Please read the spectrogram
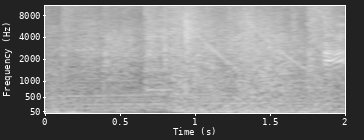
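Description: Animated-series soundtrack: dramatic score music mixed with sci-fi weapon fire and impact effects, with falling zapping sweeps about halfway through.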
